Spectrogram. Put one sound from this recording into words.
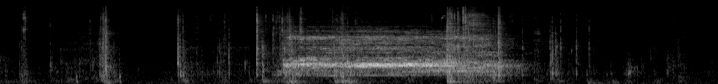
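Plastic toy figures knock and clatter against each other.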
